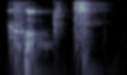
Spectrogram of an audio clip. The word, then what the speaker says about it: cooked: right good job uh be careful of pronunciation salvator of cooked cooked cooked y cooked one syllable don't add an EXT syllable for the past tense uh for the Ed ending okay sound right T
